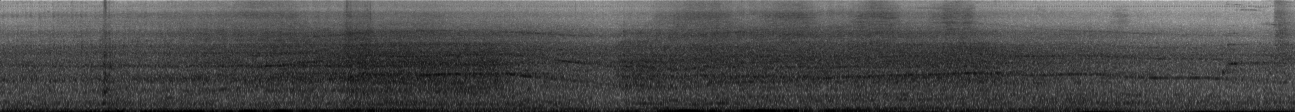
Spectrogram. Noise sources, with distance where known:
large-sounding engine, near

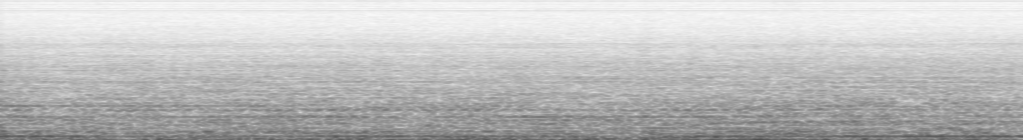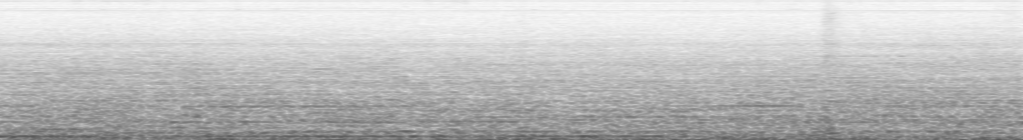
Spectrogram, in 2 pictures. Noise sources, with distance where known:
large-sounding engine

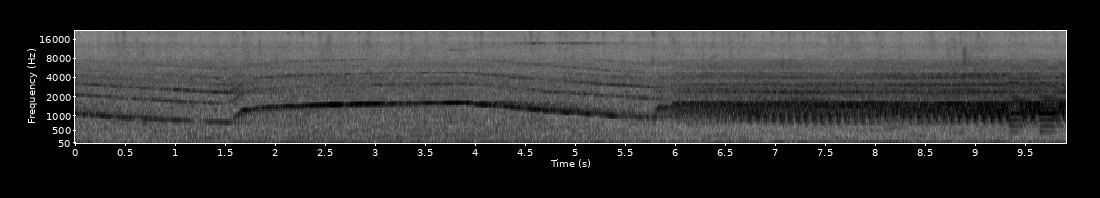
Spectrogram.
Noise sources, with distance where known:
siren, near

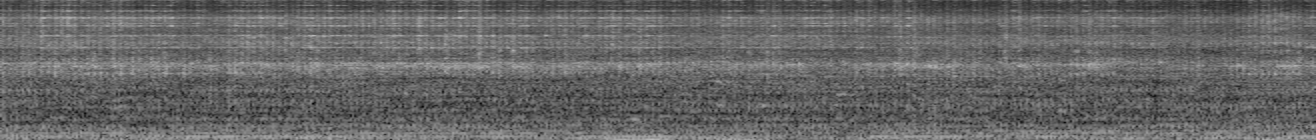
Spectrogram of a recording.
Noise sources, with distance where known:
jackhammer, near

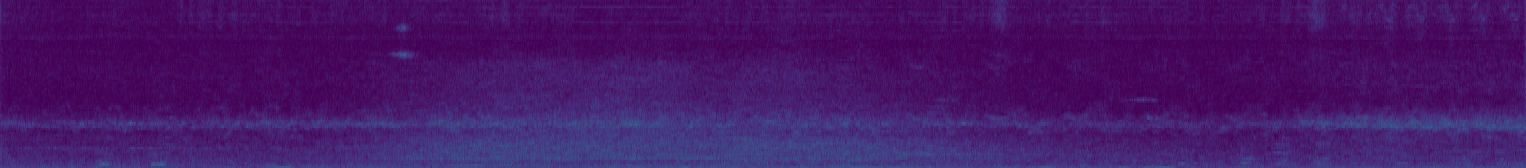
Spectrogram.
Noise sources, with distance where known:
engine of unclear size, far
unidentified human voice, far
dog barking or whining, far

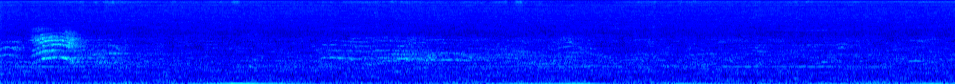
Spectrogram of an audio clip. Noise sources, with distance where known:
person or small group shouting

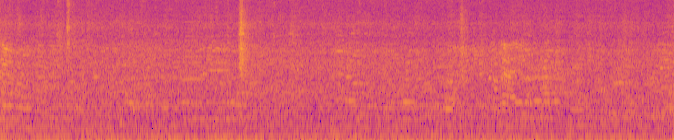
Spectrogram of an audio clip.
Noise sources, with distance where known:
music from a fixed source, far
person or small group talking, far

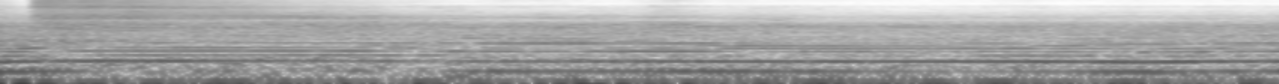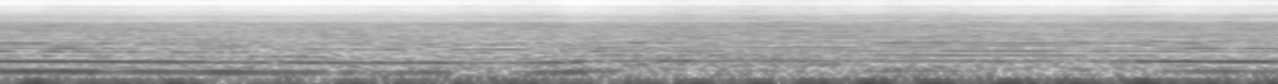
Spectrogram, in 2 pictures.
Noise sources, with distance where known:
chainsaw, near

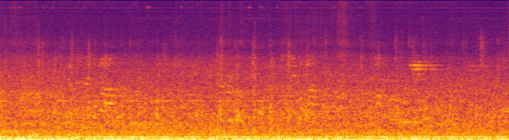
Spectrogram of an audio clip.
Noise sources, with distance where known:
car horn
person or small group talking

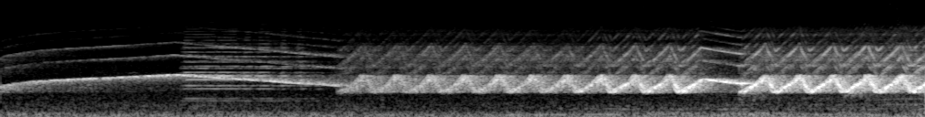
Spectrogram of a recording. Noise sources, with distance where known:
car horn
siren, near

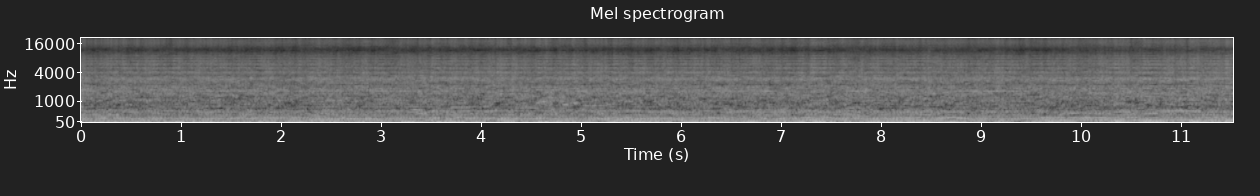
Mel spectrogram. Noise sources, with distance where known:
unidentified impact machinery, near

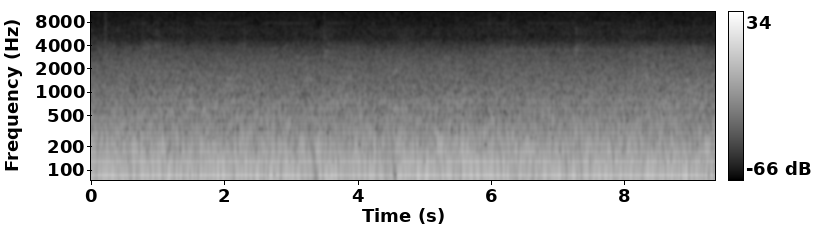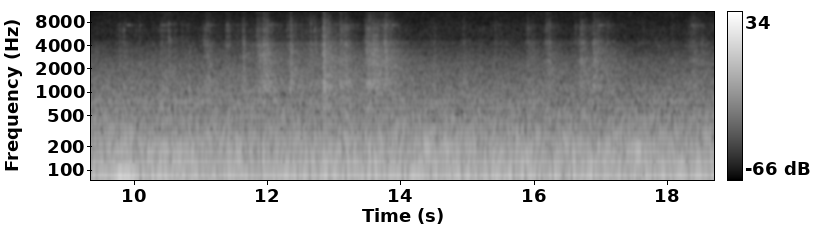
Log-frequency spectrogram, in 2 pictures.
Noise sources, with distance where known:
background noise

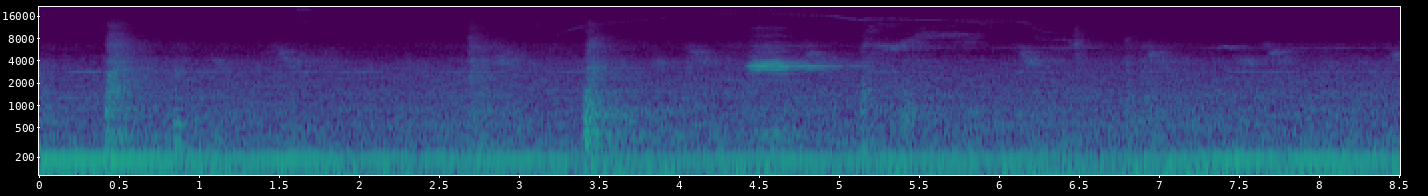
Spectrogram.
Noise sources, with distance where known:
non-machinery impact, near
car horn, near

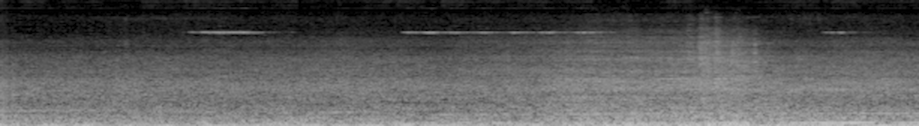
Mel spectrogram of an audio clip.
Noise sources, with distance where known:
engine of unclear size, near

